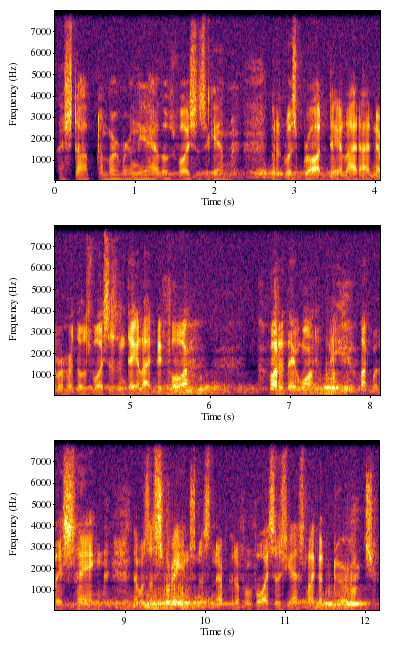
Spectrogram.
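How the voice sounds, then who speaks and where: An actor playing a tormented, desperate murderer and lecturer in intense, melodramatic 1940s radio horror style, with dramatic pauses. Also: male voice, deep voice, muffled recording, a loud crowd, lightly acted. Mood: anguished, brooding. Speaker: narrator and lead actor.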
